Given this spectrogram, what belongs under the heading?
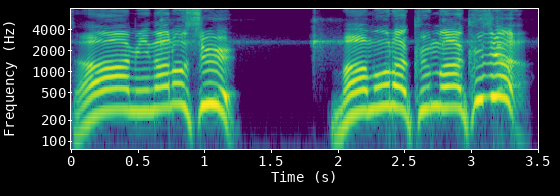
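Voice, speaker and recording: A man's voice: very high-pitched, very animated, slow, bright, forceful tone, slight background noise, heavily acted. A man playing a proud, coolly theatrical kabuki star in a period radio drama, with stately old-fashioned speech. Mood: haughty, rousing.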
